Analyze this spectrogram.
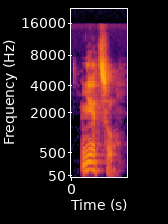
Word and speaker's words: Něco: And the last one is the example with n and s háčkem, and in this case you have to change n into ň. Alright, let's try this. Něco, and it means something.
